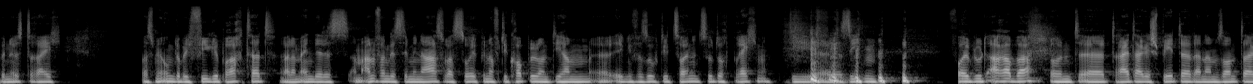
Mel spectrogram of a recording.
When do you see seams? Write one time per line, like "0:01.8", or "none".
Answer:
0:02.8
